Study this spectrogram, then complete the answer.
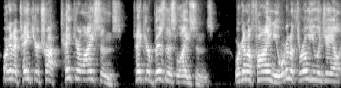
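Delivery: a hint of a menacing bureaucrat; mock government threat. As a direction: sneer out the threats like a bully official. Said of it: "They're like".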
